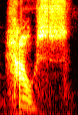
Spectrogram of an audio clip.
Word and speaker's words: house: And I want to go to the word house. House. Yeah, so we want to pronounce that H there.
